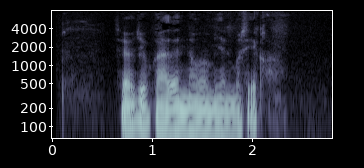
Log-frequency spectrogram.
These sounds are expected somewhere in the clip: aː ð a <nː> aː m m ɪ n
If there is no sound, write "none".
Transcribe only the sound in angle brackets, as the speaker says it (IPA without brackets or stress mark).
nː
